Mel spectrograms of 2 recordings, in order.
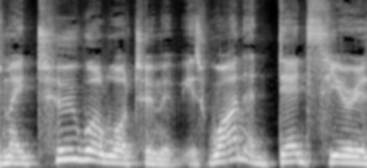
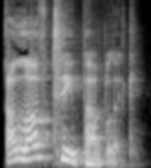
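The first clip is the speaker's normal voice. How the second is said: higher-pitched, put-on keenness; forced enthusiasm; 7 semitones higher than usual. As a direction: overdo a scripted sponsor plug. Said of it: "was that too, too forced?".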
